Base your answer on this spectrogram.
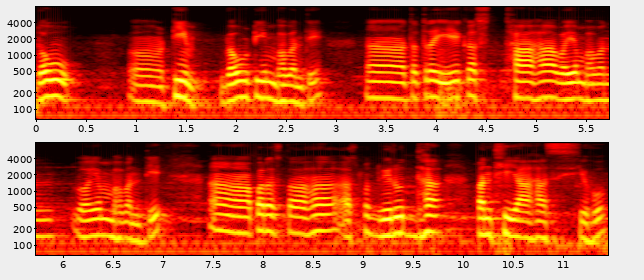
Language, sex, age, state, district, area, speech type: Sanskrit, male, 30-45, Telangana, Hyderabad, urban, spontaneous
